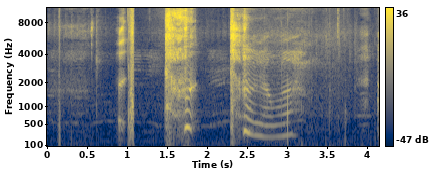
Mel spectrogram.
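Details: A child who says she has a cough, recorded while playing a game: a few short coughs mixed with her voice and a drawn-out vocal sound over light room noise.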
